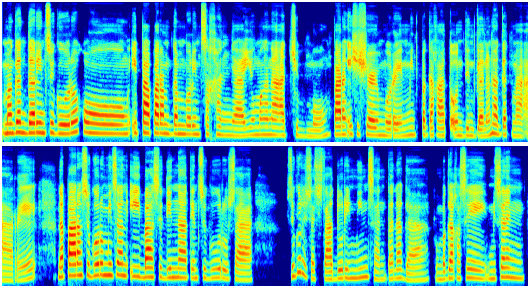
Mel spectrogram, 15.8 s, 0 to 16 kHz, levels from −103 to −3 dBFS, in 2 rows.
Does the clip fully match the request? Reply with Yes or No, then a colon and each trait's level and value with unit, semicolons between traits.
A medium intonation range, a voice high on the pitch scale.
Yes: average, 4.2 semitones; high, 220 Hz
